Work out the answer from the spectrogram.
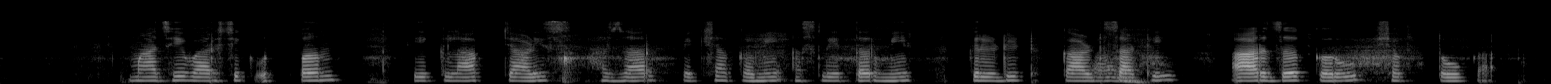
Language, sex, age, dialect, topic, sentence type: Marathi, female, 31-35, Northern Konkan, banking, question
